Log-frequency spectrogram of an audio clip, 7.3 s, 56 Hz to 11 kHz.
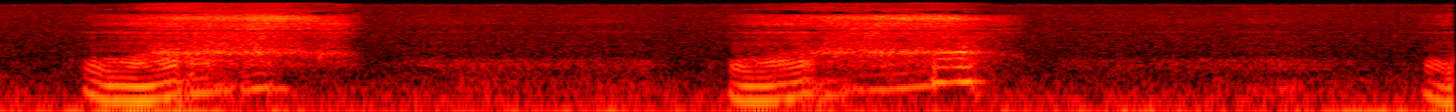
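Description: Two loud, rattling snores on breathing in, about 19 breaths a minute, with quiet breathing out between them.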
